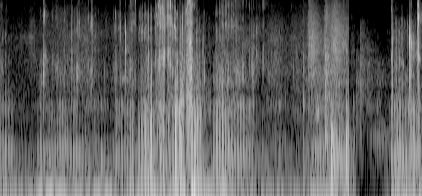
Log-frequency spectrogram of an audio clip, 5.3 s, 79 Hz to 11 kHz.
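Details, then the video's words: Pet cat Rang-i, the youngest of the household, licks a 3Dio microphone's ears in a small room; soft purring hums underneath crisp, close licking and smacking sounds, followed by a short silent gap near the end. "Purring & ear licking sound"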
